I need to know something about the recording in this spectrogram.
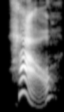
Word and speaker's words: Howe: so let's read it how is pronounced how as in how did this guy become the commander all right how is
